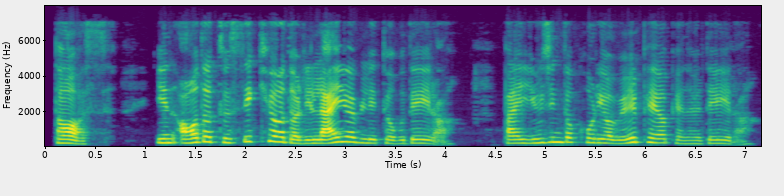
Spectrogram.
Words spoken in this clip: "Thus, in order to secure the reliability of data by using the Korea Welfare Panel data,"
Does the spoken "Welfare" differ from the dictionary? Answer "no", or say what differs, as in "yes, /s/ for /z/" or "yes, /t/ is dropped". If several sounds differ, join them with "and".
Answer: yes, /p/ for /f/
